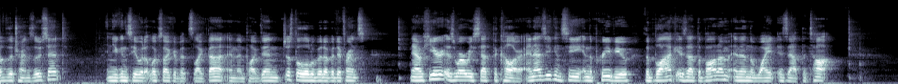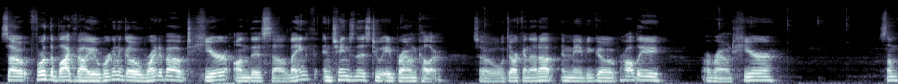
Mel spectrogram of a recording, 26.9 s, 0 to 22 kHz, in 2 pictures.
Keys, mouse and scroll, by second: 1.7 middle click, 2.0-4.0 drag, 7.1-12.4 middle drag, 14.0-17.7 drag, 18.6-23.1 drag.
